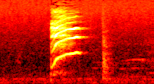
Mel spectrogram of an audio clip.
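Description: A Malayan tapir lets out a single thin, piercing squeal, rich and whistled, rising a little over a third of a second. A faint knock follows in an otherwise quiet indoor setting.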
